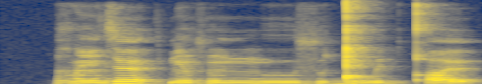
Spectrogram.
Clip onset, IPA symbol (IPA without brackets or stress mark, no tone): ʁ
